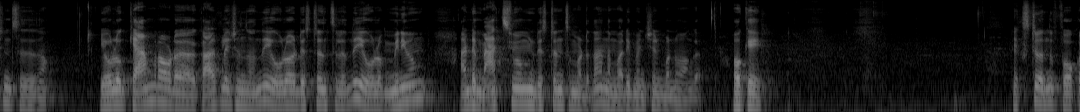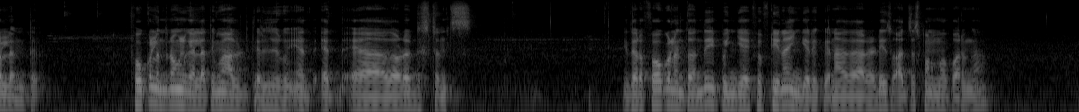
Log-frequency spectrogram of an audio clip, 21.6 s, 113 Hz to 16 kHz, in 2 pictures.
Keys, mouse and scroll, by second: 0.7 scroll up 1, 8.6 click, 10.6-11.0 scroll down 1, 11.5-12.1 click, 12.0-12.4 scroll down 1, 12.7 alt+click, 14.3 scroll down 1, 15.2-16.1 alt+drag, 19.6-21.5 drag.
